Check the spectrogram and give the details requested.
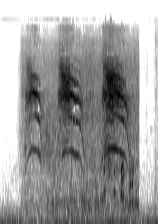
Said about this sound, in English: In Florida, animal control officers were able to save three kittens that were crying out for help.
